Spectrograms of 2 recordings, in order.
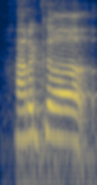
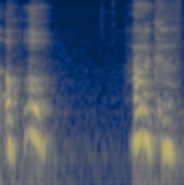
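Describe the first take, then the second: First: Calling out Haruka when the donation appears. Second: A soft gasp, then Haruka said quietly and touched; gasp of surprise. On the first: Streamer spotting Haruka's donation, calling the name out. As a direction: call the name Haruka out, louder. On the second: Streamer moved by Haruka's gift, soft surprised gasp. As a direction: caught off guard, Haruka breathed out softly. Thanking a viewer for donation. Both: Real, not acted.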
